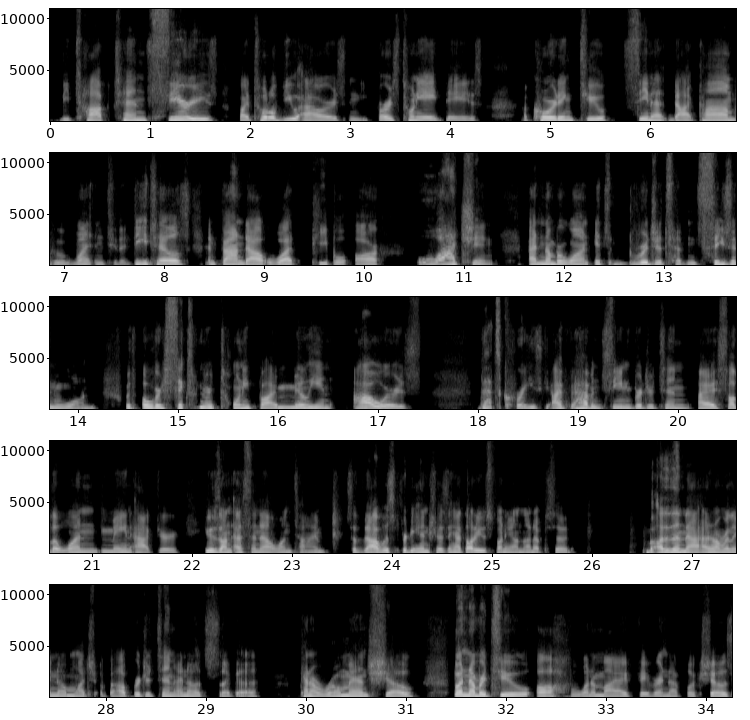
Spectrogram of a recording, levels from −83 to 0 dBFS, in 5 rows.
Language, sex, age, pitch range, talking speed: English, male, 20-39, 115-160 Hz, 175 wpm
